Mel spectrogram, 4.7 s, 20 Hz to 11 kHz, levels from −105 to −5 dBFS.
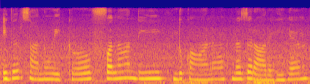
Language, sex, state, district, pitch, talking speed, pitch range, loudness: Punjabi, female, Punjab, Kapurthala, 235 Hz, 130 wpm, 220-250 Hz, -19 LUFS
